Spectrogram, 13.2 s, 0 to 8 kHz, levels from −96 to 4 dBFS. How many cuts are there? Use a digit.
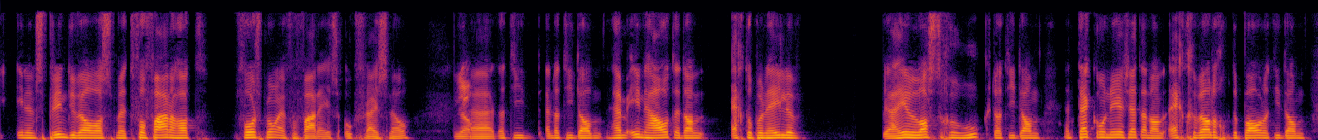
0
